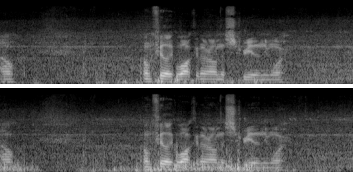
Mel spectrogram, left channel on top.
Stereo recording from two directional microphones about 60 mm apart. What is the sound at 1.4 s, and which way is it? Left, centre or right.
Speech, centre.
